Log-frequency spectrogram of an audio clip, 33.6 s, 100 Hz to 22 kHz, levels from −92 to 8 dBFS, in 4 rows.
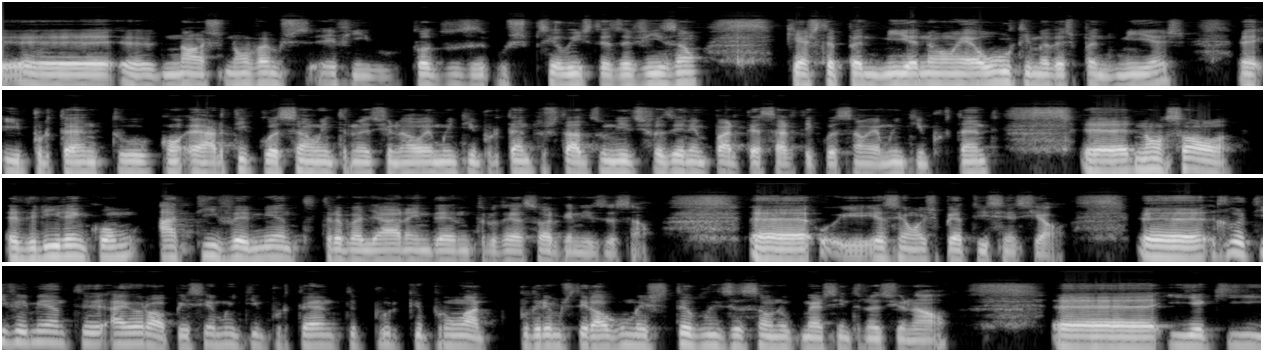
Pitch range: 110-130 Hz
